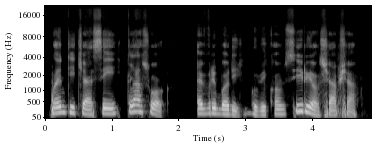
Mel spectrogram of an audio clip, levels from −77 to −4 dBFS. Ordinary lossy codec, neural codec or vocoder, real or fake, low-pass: none; autoencoder, 48 kHz, 128 numbers a frame, DAC-VAE, trained on Japanese speech; fake; none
